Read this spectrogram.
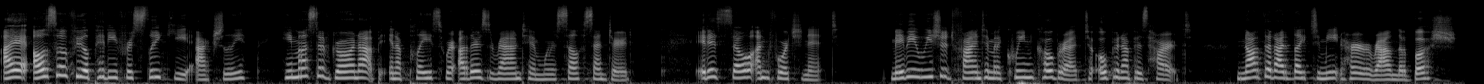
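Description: A man's voice: extremely high pitch, moderate pace, a bit bright, dry recording, pitched above the performer's own voice. A man voicing a chatty, teasing, motherly female beaver in a storybook, with an emphatic, playful manner. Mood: reassuring, chatty.

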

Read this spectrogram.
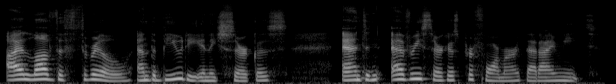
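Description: A man voicing a calm, wise female owl who asks soft, probing questions. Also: sits high, normal speed, smooth, pitched above the performer's own voice, natural voice. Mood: teasing.

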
